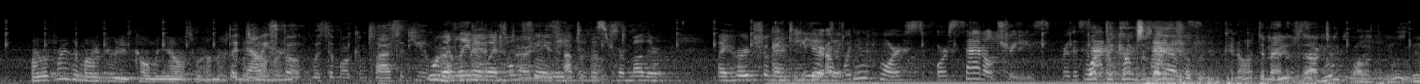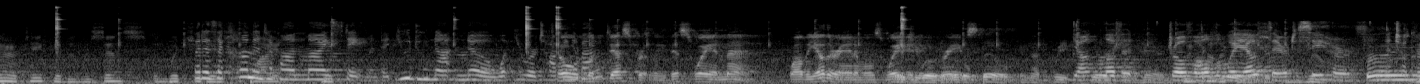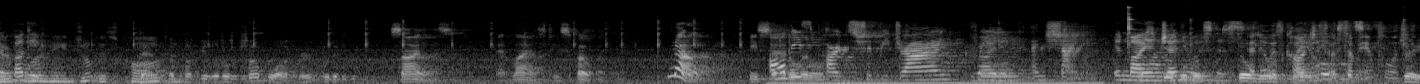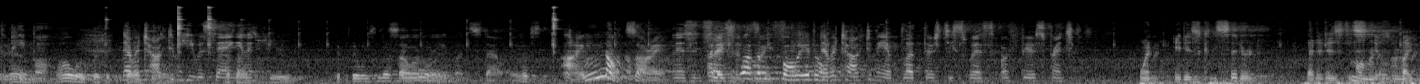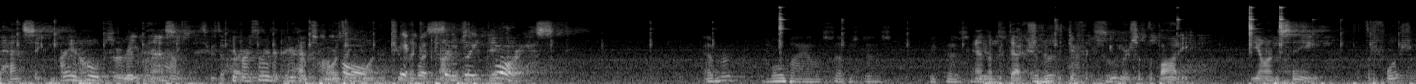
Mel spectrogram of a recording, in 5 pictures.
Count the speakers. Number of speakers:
10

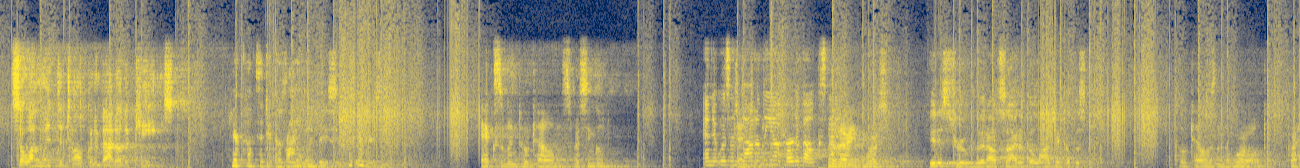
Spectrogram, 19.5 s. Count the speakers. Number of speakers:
5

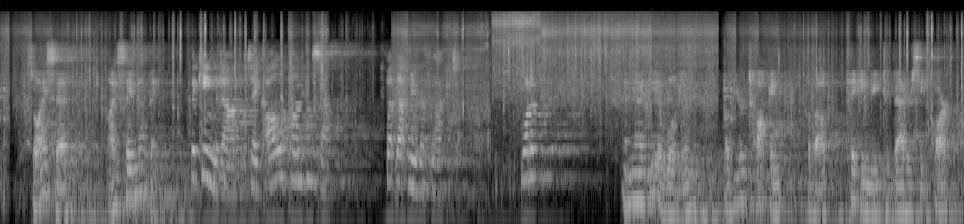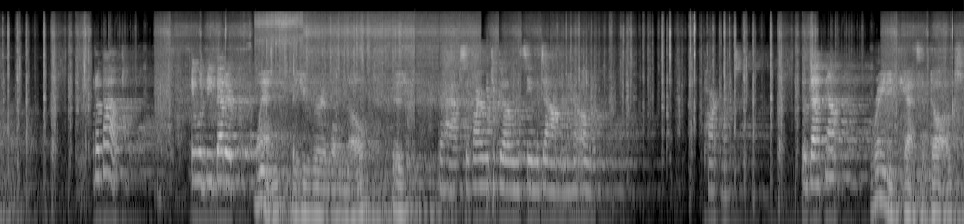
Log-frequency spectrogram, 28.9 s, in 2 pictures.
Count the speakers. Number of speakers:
2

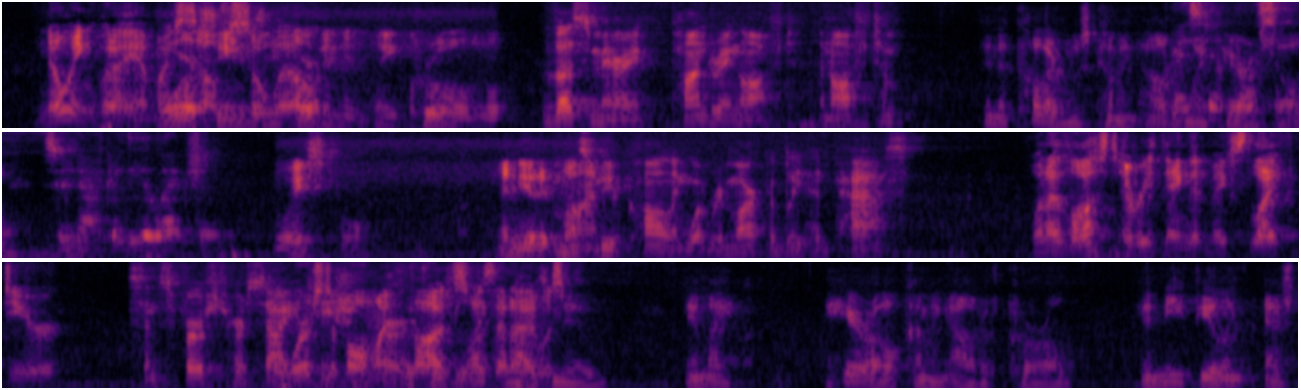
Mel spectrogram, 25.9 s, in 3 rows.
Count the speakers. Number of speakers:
5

